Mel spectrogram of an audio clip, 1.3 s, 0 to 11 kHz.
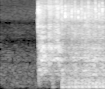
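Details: Honda CB250N motorcycle after stator rewind, source coil now giving over 118 V AC, started on choke: starter spins briefly, engine fires straight away and settles into a steady, even beat; normal start and running.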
